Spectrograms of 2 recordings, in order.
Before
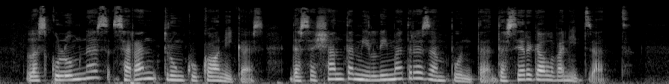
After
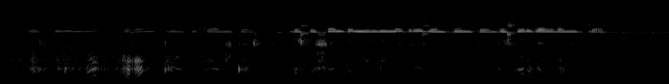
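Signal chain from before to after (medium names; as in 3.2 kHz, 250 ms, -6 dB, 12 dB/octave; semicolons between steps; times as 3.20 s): four frequency bands reordered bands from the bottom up 2341; band-pass sweep 1.2 kHz -> 4.5 kHz, 1.71–3.24 s; vowel filter a; trim +4 dB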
